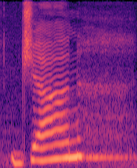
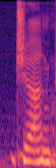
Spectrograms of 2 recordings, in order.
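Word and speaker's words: Jyon: It says, the Dearborn Police Department is asking for the public's assistance in locating John, it's spelled J-Y-O-N, Collins, a person of interest in connection with the November 7th hit and run.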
